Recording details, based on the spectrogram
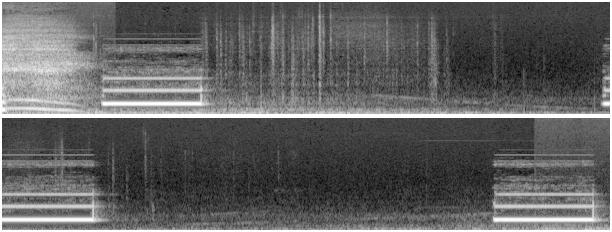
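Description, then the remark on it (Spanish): A phone ringback tone from a call placed via Siri to Pedro Piqueras's mobile, made from inside a car, sounds three times, each steady tone lasting about a second and spaced roughly five seconds apart, over a low rumbling background with no one speaking. “Oye, Siri, llama a Pedro Piqueras. ¡Hombre, Pedro! Llamando a Pedro Piqueras móvil.”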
